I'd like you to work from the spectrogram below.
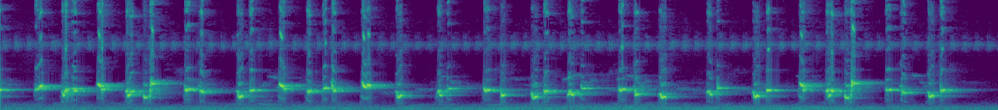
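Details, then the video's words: A Yellow-vented bulbul at dawn gives a lively, rapid run of bubbly, liquid notes, about two a second, rising and falling, with a faint steady high whine behind. "Trucukan Ropel Subuh suaranya merdu sekali"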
